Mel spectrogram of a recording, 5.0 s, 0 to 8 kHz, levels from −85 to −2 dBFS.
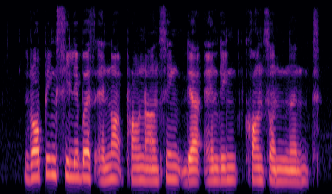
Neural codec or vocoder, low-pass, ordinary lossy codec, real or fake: vocoder, 44.1 kHz, 80 mel bands, Vocos; 7.2 kHz; none; fake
